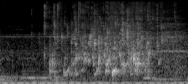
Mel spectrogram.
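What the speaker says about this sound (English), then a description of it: "rinses off really easily in the sink" Running water from a sink tap rinsing shaving soap lather away, a steady close splashing rush that thickens midway through.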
